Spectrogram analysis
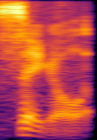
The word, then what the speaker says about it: Sigil: It's sigle. It is. And it's spelled the same as the word sigil, but they pronounce it sigle.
